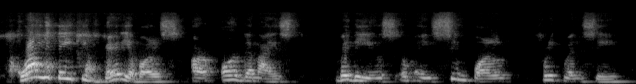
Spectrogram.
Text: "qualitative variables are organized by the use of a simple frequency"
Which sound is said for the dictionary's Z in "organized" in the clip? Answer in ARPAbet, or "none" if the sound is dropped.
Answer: S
